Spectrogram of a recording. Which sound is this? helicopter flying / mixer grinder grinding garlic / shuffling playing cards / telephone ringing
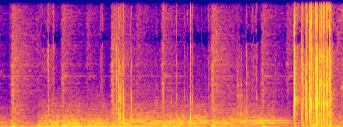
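shuffling playing cards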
